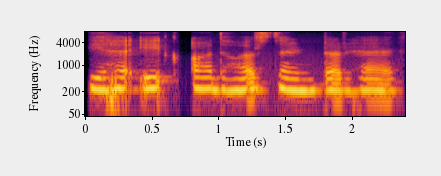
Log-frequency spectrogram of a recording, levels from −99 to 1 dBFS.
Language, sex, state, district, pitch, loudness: Hindi, female, Uttar Pradesh, Saharanpur, 225 Hz, -16 LUFS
